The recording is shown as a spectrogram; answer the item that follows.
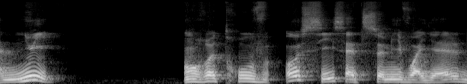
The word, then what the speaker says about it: nuit: de cette manière et c'est un peu comme le son u mais qui est prononcé très vite. Par exemple, la nuit, on ne dit pas la nuit, on dit la nuit.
